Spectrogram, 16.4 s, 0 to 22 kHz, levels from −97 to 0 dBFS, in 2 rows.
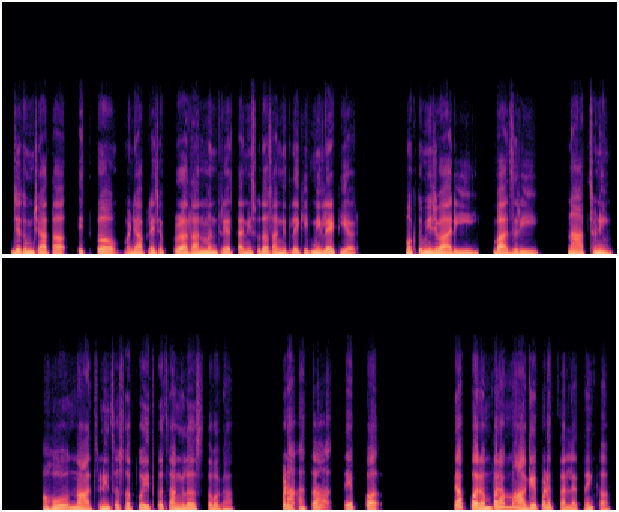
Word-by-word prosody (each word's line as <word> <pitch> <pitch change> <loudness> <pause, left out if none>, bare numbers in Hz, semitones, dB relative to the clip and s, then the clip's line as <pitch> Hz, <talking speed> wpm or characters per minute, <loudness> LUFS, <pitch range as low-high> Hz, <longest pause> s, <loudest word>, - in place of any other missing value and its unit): जे 205 - +4
तुमचे 205 +1 +3
आता 185 0 0 0.2
इतकं 210 -1 0
म्हणजे 180 +3 -1
आपले 185 +1 0
जे 210 - -4 0.2
प्रधानमंत्री 185 +2 +2
आहेत 180 - +1
त्यांनी 170 0 0
सुद्धा 195 +2 -1
सांगितलंय 170 -5 -1
की, 220 - -3
"मिलेट 190 0 +3
इयर" 150 -6 -2 0.7
मग 210 -1 +2
तुम्ही 215 0 +4
ज्वारी, 175 -3 +2 0.4
बाजरी, 165 -1 +2 0.5
नाचणी. 190 -1 +2 0.6
अहो! 205 +5 +2
नाचणीचं 205 -1 +1
सत्व 215 0 -2
इतकं 225 +2 0
चांगलं 195 -4 +2
असतं 185 0 -5
बघा. 155 -2 -3 0.7
पण 260 0 +1
आता 235 +2 -1 0.3
ते 265 +2 +2 0.2
प 245 -3 +3 1.1
त्या 280 +2 +5
परंपरा 240 +4 +5
मागे 220 -10 +2
पडत 245 -2 +2
चालल्यात 155 -4 -2
नाही 200 +4 0
का? 160 -5 -4
195 Hz, 140 wpm, -23 LUFS, 180-215 Hz, 1.1 s, त्या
